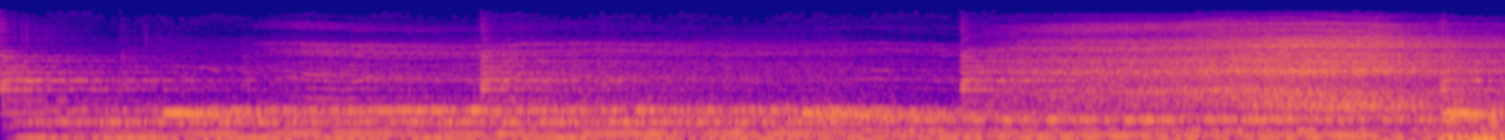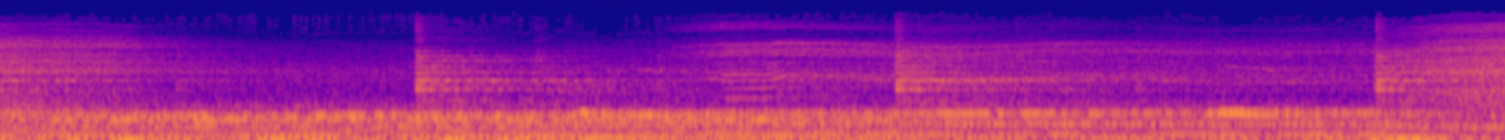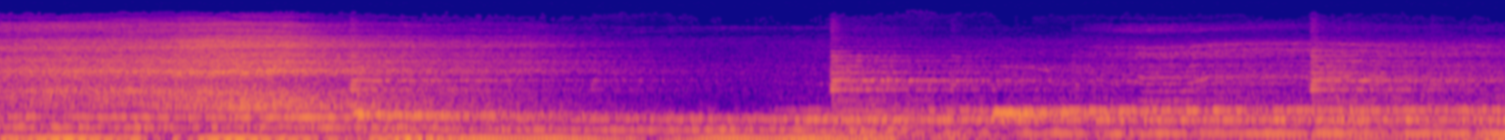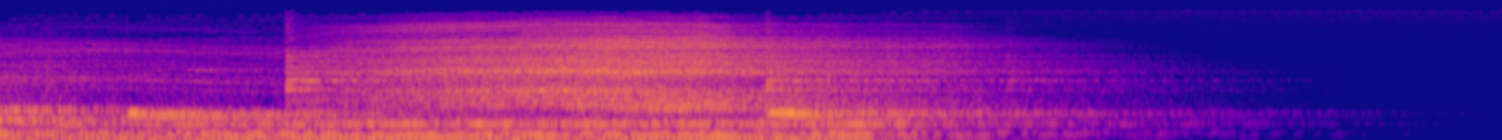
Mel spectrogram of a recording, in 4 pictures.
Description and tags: Scary night
Mysterious night at Halloween. Clocks and scary noises
dark, film, halloween, movie, night, Scary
